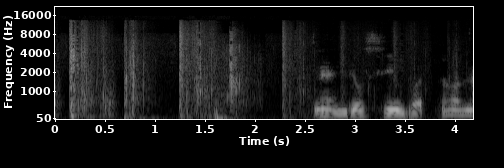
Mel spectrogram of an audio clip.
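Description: Earth is dug away in short crunching scrapes.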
